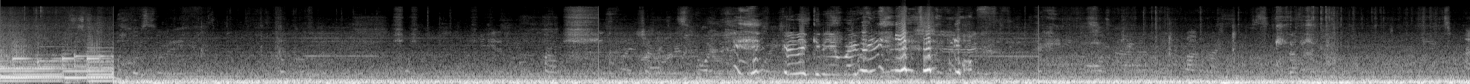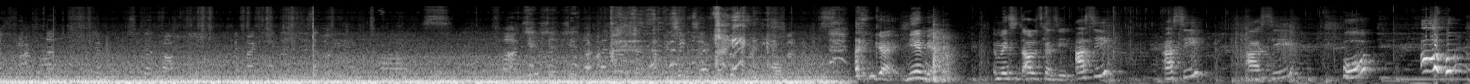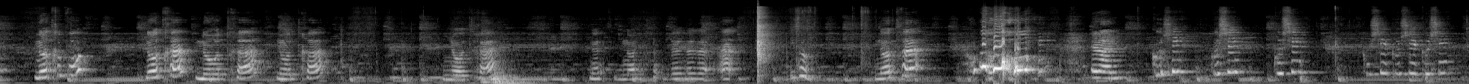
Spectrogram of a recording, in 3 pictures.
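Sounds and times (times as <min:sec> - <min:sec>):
people talking: 0:00.8 - 0:30.3
road noise: 0:01.1 - 0:23.2
bus engine rumble: 0:01.2 - 0:23.3.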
